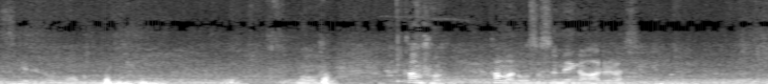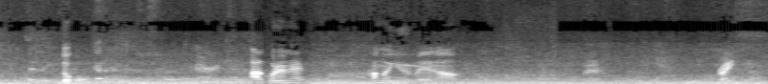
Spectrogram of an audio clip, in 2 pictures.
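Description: A crowd of men and women chatters around the listener in a large, busy hall.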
